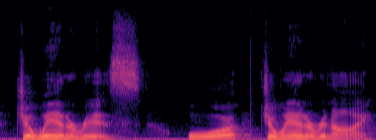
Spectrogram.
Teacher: when one word ends with a vow sound the next word begins with a vowel sound so a New Yorker might put an r in between those two words for flow as in Joanna RZ or Joanna Rai it doesn't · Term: intrusive R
